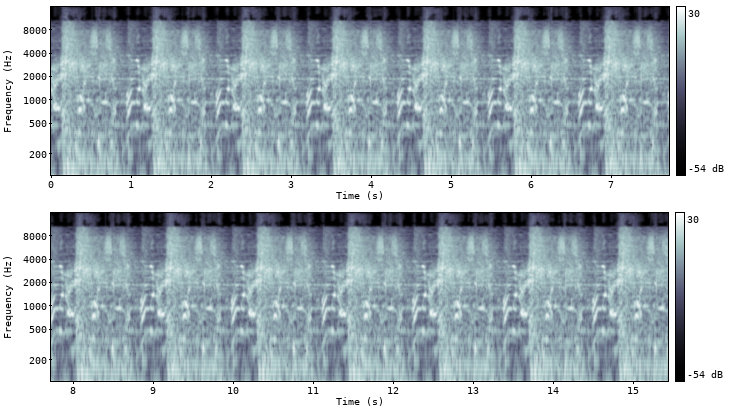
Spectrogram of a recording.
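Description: Video-game fight sound effects on a loop: a heavy slam impact with a crash and whoosh, repeating evenly about twice a second over music.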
